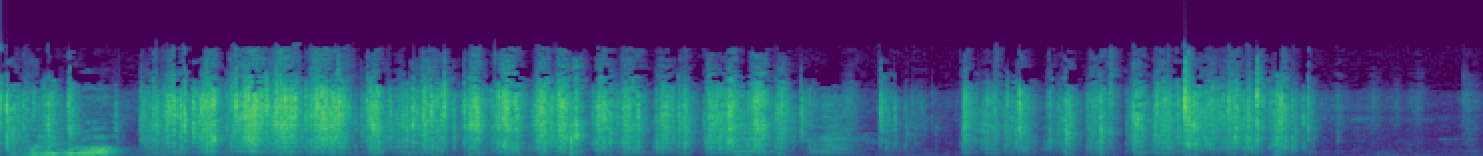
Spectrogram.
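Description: Crisp leaves crackle and tear between fingers.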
